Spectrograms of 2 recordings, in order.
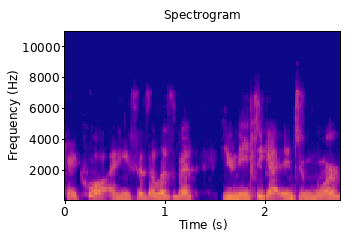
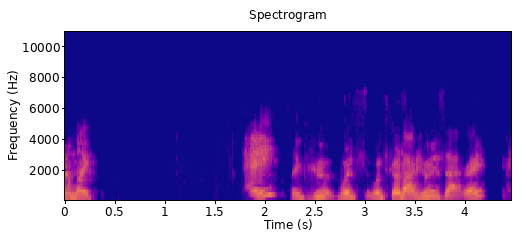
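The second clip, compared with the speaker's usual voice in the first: ordinary talk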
